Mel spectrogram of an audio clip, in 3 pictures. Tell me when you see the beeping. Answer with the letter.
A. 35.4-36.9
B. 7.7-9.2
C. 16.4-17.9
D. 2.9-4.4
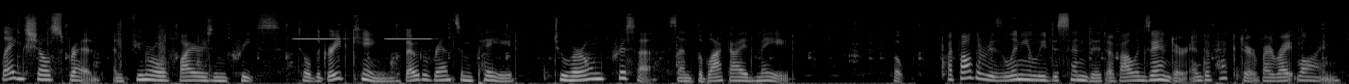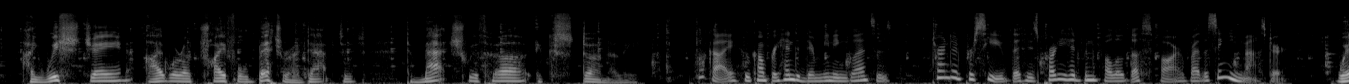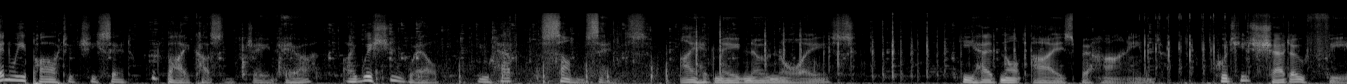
D.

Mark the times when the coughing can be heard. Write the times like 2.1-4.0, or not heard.
not heard.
